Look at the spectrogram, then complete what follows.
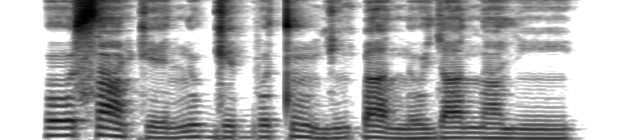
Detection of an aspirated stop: absent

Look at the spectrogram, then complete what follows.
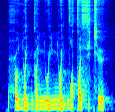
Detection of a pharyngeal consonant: present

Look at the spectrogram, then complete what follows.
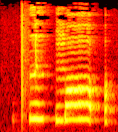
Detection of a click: absent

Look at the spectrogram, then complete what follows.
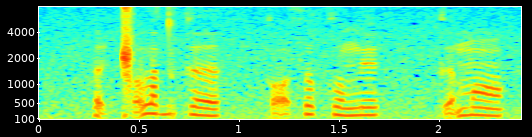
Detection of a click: present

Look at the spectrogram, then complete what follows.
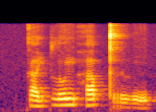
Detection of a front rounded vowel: absent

